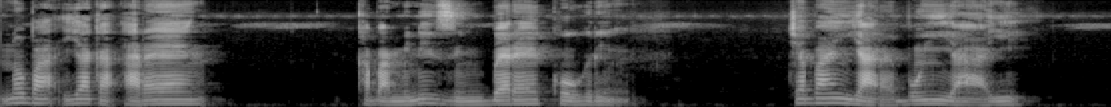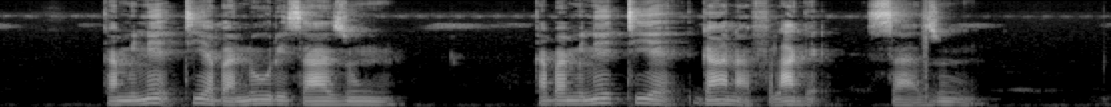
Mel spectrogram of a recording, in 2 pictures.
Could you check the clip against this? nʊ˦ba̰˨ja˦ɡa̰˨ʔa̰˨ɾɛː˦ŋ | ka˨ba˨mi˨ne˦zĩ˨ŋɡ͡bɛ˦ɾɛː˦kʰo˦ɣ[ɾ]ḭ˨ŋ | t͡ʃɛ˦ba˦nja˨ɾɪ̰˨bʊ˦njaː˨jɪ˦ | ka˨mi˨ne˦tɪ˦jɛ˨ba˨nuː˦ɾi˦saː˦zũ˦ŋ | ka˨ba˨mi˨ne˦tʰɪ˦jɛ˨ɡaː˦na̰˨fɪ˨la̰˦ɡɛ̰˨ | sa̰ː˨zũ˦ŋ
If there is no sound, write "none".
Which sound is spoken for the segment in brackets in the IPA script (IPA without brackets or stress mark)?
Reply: ɾ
